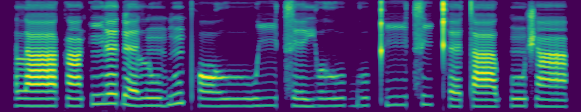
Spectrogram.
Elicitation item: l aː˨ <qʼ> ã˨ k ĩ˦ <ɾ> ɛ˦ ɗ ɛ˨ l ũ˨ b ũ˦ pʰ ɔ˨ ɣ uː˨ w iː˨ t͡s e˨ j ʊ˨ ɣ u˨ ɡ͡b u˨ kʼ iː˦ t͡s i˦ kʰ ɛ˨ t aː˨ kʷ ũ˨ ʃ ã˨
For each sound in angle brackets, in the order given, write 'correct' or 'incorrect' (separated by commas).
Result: incorrect, correct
